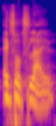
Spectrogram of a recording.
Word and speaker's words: Live: el día de lanzamiento, se cayó Xbox Live o Live, nunca supe cómo se pronuncia. – Live, live. – Live, Bien, Xbox Live.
